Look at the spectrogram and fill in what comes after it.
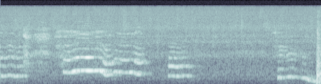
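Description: A person humming a wordless tune in the shower: a few short phrases of held notes that slide from one pitch to the next.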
